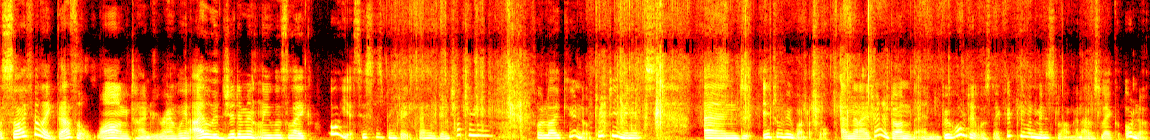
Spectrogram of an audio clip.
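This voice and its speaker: A woman's voice: a little high, breathy edge. A woman chatting casually as she hosts a craft video, playful and self-deprecating, drifting off on tangents and thinking aloud while she works. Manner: digressive, thinking aloud while working with hands. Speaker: craft and ASMR channel creator, host. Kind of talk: casual rambling craft chat.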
